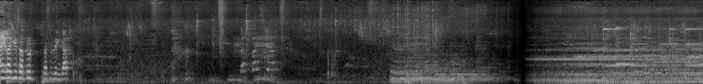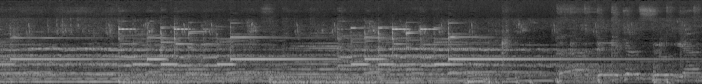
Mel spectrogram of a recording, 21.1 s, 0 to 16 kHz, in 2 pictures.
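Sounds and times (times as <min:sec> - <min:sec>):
chiming mallet notes: 0:08.0 - 0:21.0
low bass: 0:08.0 - 0:21.0.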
